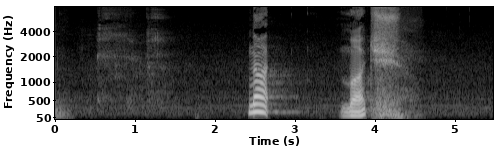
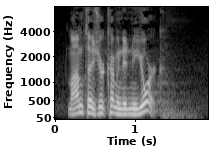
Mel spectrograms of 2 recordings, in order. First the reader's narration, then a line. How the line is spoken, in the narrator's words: I said quickly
